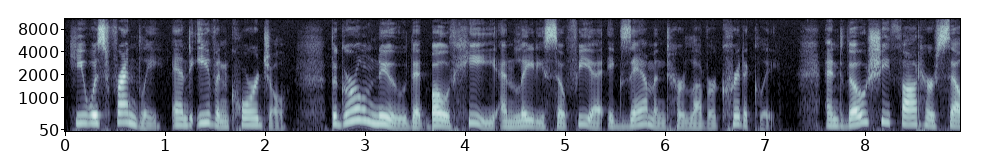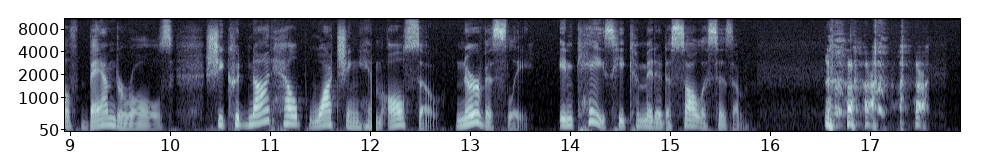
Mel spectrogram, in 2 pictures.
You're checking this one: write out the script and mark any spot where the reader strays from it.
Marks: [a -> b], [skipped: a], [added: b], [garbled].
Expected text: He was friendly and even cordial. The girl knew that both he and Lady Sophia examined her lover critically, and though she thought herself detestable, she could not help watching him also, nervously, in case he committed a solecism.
He was friendly and even cordial. The girl knew that both he and Lady Sophia examined her lover critically, and though she thought herself [detestable, -> banderoles] she could not help watching him also, nervously, in case he committed a solecism.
